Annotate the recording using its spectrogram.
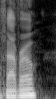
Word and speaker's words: Favreau: And I also very much enjoy John Favreau. How do you pronounce the last name? – Favreau.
